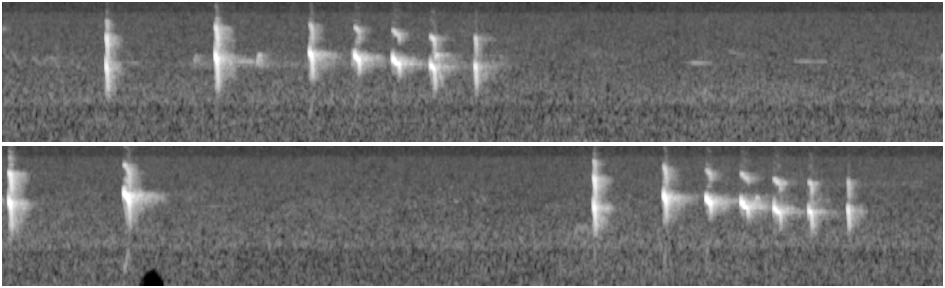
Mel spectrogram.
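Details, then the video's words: Pearly-vented Tody-Tyrant recorded in Argentina: sharp clicking notes accelerating into a short descending series of about six, then two isolated notes, then the quickening series again; quiet surroundings. "Mosqueta ojo dorado"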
